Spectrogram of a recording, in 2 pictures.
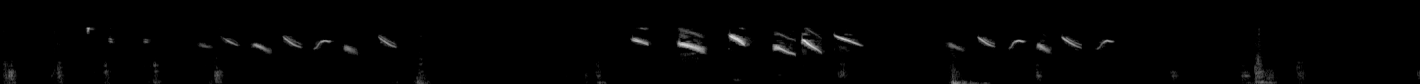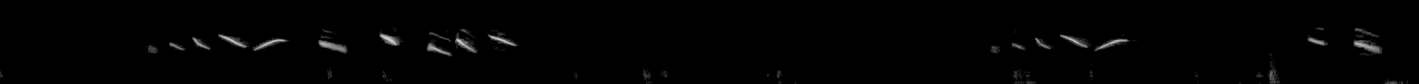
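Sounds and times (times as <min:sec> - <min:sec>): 
Green-winged saltator whistling song: 0:00.8 - 0:04.1, 0:06.3 - 0:08.7, 0:09.5 - 0:11.2, 0:15.7 - 0:19.4, 0:24.1 - 0:25.6, 0:27.3 - 0:28.2.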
